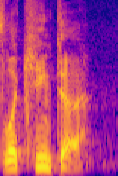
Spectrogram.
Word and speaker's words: La Quinta: And then we stopped at the La Quinta Inn, and I'm like, it's La Quinta. It's La Quinta Inn. It's a fucking Spanish word. You don't pronounce the Q.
